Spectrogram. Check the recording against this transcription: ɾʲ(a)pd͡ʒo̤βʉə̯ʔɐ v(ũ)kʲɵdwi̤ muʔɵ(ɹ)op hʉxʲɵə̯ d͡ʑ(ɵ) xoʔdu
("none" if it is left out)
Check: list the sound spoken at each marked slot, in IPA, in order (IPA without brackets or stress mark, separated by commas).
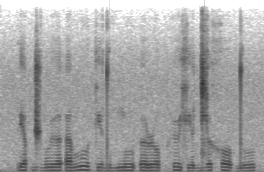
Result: ɐ, u, ɹ, ɵ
